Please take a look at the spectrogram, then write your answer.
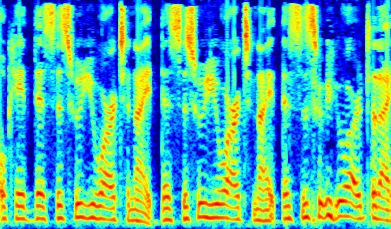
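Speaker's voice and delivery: usual speaking voice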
